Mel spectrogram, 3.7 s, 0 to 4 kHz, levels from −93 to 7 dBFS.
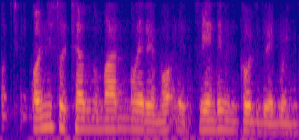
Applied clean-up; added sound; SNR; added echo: neural mask model DeepFilterNet 3.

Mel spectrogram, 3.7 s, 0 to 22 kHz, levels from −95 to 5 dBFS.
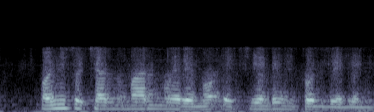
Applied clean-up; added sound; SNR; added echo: neural separator model SepFormer DNS4.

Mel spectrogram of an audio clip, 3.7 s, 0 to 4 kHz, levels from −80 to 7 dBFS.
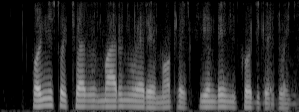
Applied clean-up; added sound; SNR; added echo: neural separator model SepFormer WHAMR!.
